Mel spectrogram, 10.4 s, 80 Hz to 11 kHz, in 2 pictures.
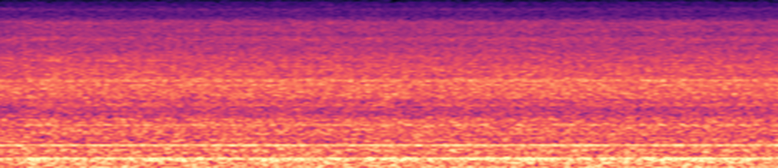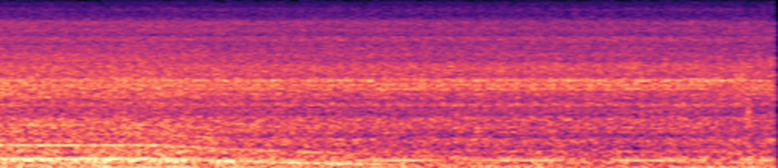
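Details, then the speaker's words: Chevrolet Spark/Beat radiator cooling fan, engine running: fan hums at high speed, then winds down and stops instead of dropping to low speed; resistor (GM 96656660) stays cold, so the low-speed resistor has failed. "ahí está Ya se está deteniendo el ventilador se supone que ahí debería de quedarse en la baja pero no lo hace"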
